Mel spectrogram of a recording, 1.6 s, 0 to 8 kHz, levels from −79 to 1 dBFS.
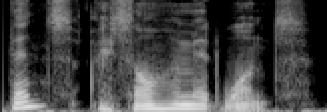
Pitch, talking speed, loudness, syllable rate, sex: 105 Hz, 220 wpm, -18 LUFS, 5.0 syllables/s, male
